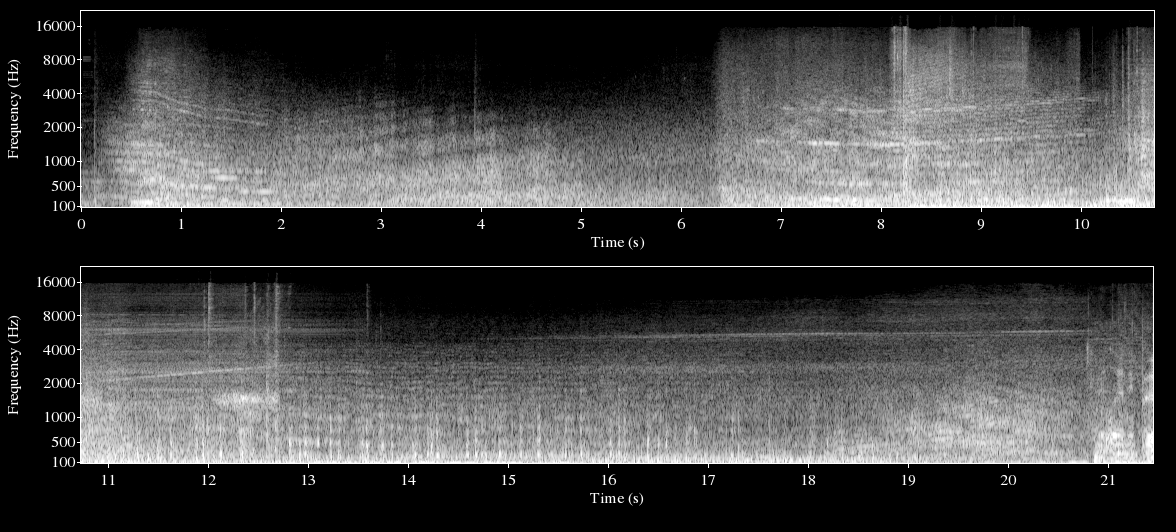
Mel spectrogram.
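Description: A spaceship descends onto a landing pad in Mass Effect Andromeda, a rising engine whoosh swelling into a loud, sustained roar with hissing thrust that lingers close by.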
